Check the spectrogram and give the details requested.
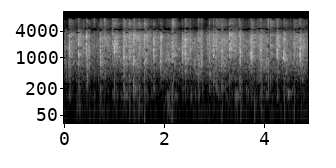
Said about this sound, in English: I hear the running water up ahead. Yeah, here's where we cross. I keep a tight rein. The creek bed has a rocky bottom and your horse is liable to stumble unless you keep his head up. Here we go now. Come on, boy. Come on.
